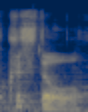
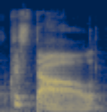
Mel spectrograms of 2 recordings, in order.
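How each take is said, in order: First: Said in the usual way. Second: Cristal with weight on the second syllable; fancy pronunciation. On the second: Shown as a demonstration. Correcting the pen's name to the fancy version, fancy pronunciation. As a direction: say Cristal louder, as kris-TAL.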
